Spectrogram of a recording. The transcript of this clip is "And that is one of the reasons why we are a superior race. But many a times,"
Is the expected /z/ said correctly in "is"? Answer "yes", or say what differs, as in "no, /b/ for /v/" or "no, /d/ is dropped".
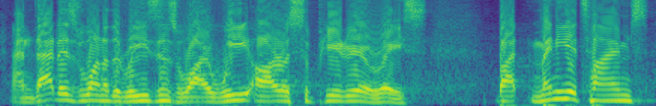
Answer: yes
